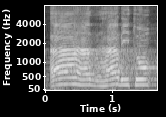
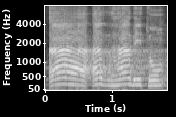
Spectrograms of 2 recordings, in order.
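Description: First: Second glottal stop softened, vowel inserted between. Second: Second glottal stop full, vowel inserted between. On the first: "التسهيل ... مع الإدخال" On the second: "والتحقيق ... مع الإدخال"

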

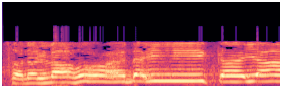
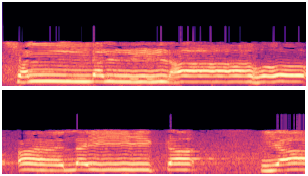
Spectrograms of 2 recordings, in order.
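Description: First: The L sound is short and single. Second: The L sound is held long and doubled. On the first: The speaker calls it wrong. "اس کو غلط ہے, طرز صحیح ہے تلفظ غلط ہے" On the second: The speaker calls it right. "لام پر تشدید ہے"

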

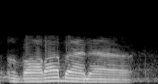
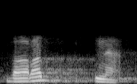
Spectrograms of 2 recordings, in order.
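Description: First: The consonant before -na carries a short a vowel. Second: The consonant before -na has no vowel at all. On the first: The hitting was done to us. "نقول ضربنا، يعني الضرب الآن وقع علينا" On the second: We did the hitting. "إن أردنا ناء الفاعلين ماذا نقول؟"

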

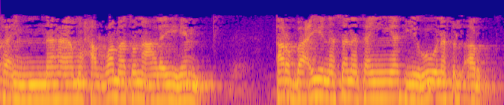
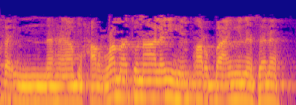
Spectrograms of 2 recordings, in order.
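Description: First: There is a pause after alayhim, before forty. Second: There is a pause after sana, before yatihun. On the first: The forty years are the length of the wandering. "هفهم انا من الوقف بتاعك ايه؟ ان انت بترجح ان 40 سنة مدة ايه؟ التيه" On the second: The forty years are the length of the prohibition. "قال فإنها محرمة عليهم 40 سنة، وبعدين بدأ قال يتيهون في الأرض"

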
